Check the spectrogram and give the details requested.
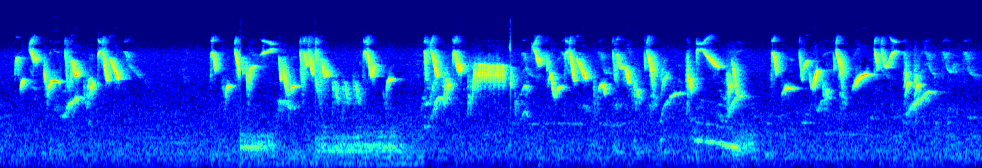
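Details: Canary chirping song meant as training material for cage songbirds: quick high sweeps in clustered runs, a brief silence near two seconds, a held buzzy note around five seconds, and faint low murmuring beneath.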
